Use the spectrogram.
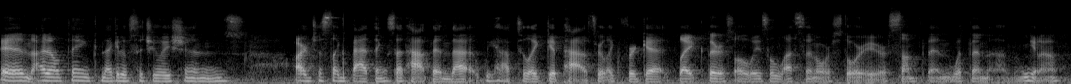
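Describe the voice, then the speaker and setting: A woman with an American accent at a moderate pace, with noticeable background noise. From US West, Las Vegas; Nevada. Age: young. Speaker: musician; interviewee. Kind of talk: casual interview. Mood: calm, reflective. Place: kitchen. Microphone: lapel.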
